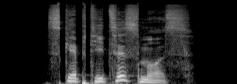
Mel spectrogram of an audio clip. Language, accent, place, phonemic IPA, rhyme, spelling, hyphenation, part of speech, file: German, Germany, Berlin, /skɛptiˈt͡sɪsmʊs/, -ɪsmʊs, Skeptizismus, Skep‧ti‧zis‧mus, noun, De-Skeptizismus.ogg
- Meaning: skepticism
